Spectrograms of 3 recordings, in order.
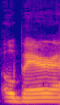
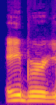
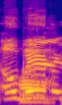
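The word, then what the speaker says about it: Åberg: Yeah, and kudos to you for getting the name right, because I still can't get used to saying Aubert after the Ryder Cup, when, you know, obviously he got a lot of airtime, and Aberg is the English pronunciation to me. So yeah. Aubert is technically correct.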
